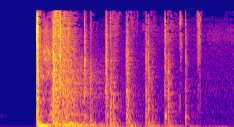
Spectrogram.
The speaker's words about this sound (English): As our heroes burst through the door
